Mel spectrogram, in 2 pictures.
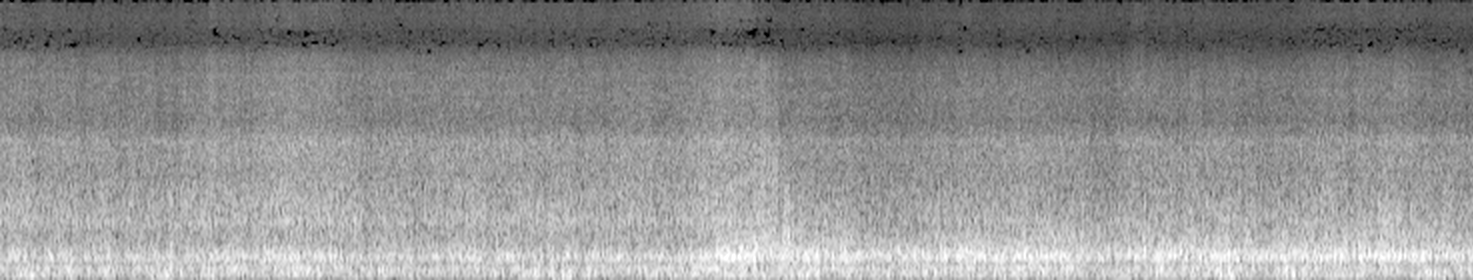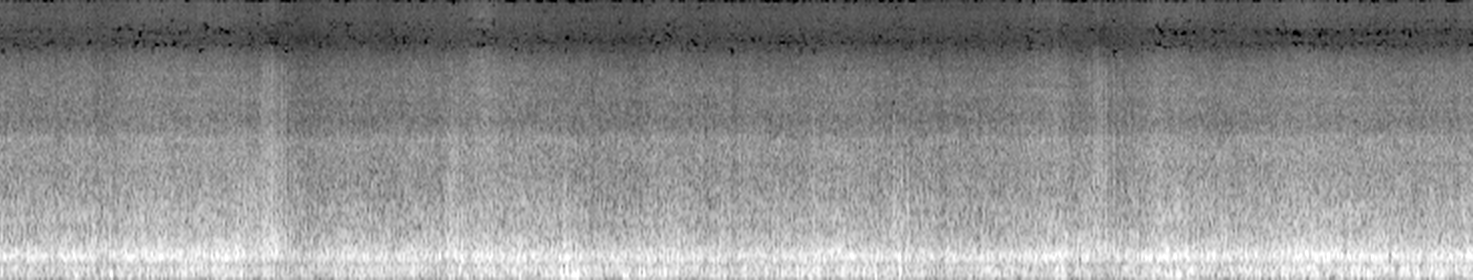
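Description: Strong wind and heavy seas breaking against a bulk carrier's bow, with wind buffeting the microphone. The noise is steady and swells now and then as gusts and waves come through.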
